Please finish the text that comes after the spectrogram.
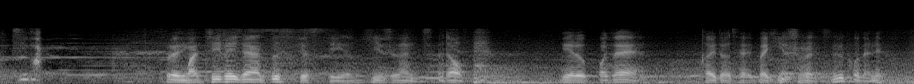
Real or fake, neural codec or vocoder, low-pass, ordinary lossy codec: fake; codec, 16 kHz, 0.5 kbps, FunCodec, trained on Chinese and English, 25 frames a second; 5.4 kHz; none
